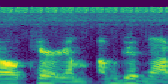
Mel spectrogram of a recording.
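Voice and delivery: plain

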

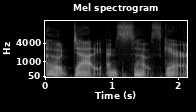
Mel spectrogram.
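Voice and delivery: very slow, drawn-out, sing-song, swooping up and down. Quoting Audrey's line to her angry dad: Audrey quote from Twin Peaks. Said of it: "And she goes".

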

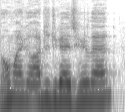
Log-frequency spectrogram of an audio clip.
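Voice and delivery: frantic, high-pitched, panicked alarmed scream. Retelling an investigation, speaker imitates a man fleeing a door, imitating Aaron screaming.

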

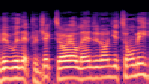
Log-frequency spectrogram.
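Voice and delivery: put-on slightly off Australian accent. Imagining firefighters teasing a fellow firefighter, in an australian accent. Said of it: "Is that a pretty good Australian accent?".

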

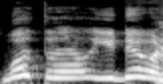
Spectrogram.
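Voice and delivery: startled, high, loud yelp.

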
